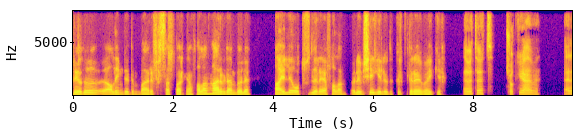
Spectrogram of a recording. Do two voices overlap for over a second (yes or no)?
no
